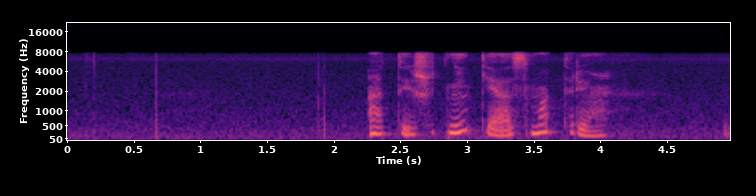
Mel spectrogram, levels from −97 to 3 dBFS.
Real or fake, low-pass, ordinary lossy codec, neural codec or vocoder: real; none; none; none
